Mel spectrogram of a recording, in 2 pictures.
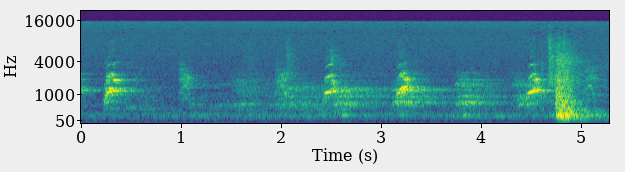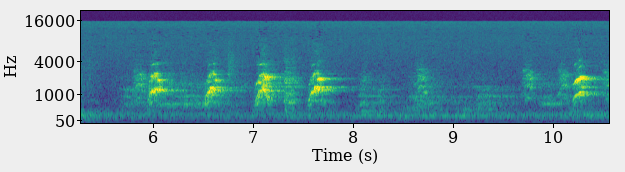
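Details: At Paws Pet Resorts Lake Forest doggy day care, Alaskan Klee Kai puppy Kooper plays, giving quick, ringing yaps repeated roughly every half second, one loud broadband bang near the middle, and a constant low background drone.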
